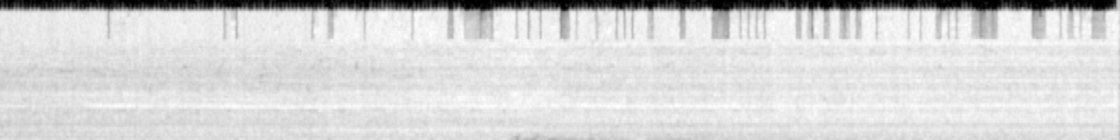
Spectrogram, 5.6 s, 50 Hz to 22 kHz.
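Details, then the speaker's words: Jeep J10 engine idling after idle speed and mixture screw adjustment: deep, steady idle with a low rumble and a brief dip. Noticeable engine vibration that eases when warm or at slightly higher idle. Normal idle. "and I also adjusted the idle and the idle mixture screws and everything is kind of where I want it to be now"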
